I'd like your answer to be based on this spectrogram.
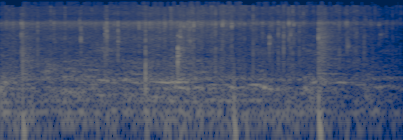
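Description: Pepper and cumin spluttering in hot oil as a tempering for wheat pongal, a steady close sizzle with scattered sharp pops and crackles throughout.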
